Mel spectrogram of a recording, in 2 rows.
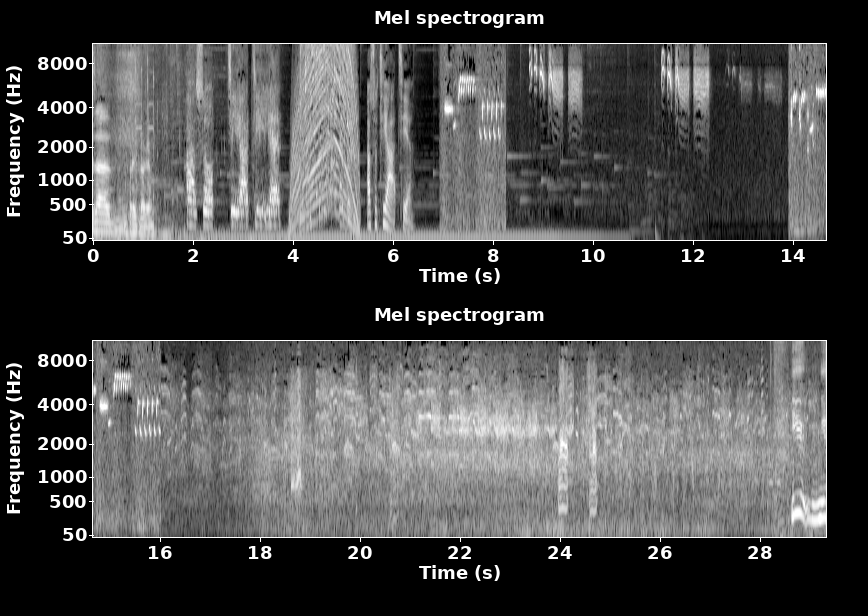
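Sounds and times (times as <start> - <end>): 
speech: 0.0 - 4.4, 5.1 - 7.0
birds chirping and calling in a dense chorus: 7.0 - 9.8, 11.4 - 29.3.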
